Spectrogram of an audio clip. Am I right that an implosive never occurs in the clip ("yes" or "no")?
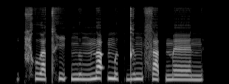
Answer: yes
